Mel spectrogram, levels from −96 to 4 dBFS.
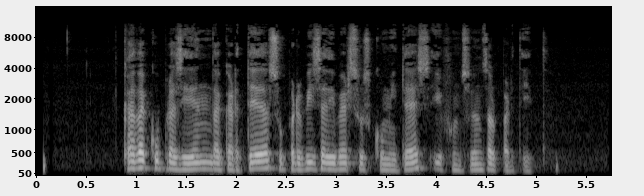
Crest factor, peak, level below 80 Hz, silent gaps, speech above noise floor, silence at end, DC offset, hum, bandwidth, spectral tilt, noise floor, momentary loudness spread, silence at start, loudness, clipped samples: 24 dB; -10 dBFS; -76 dBFS; none; 41 dB; 0.8 s; under 0.1%; none; 11 kHz; -4.5 dB/octave; -74 dBFS; 15 LU; 0.9 s; -33 LUFS; under 0.1%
